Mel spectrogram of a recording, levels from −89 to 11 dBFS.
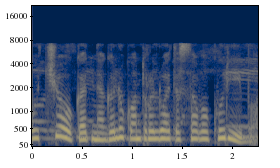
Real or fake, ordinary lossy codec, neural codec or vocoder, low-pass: fake; MP3, 64 kbps; vocoder, 44.1 kHz, 128 mel bands every 256 samples, BigVGAN v2; 7.2 kHz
